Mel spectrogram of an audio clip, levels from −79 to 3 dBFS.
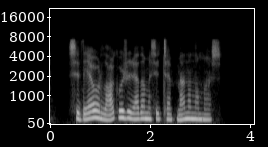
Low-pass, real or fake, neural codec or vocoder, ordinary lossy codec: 7.2 kHz; fake; codec, 16 kHz, about 1 kbps, DyCAST, with the encoder's durations; AAC, 64 kbps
